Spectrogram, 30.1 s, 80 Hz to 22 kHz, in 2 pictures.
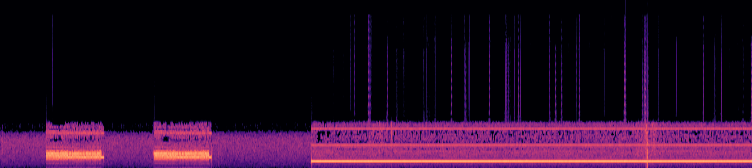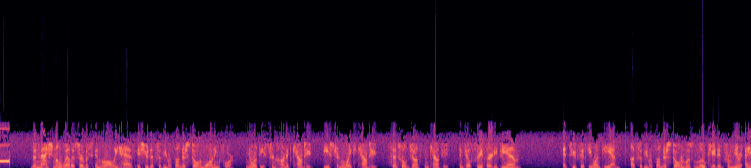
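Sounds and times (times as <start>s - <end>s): digital data bursts: 0.9s - 2.2s, 3.1s - 4.3s
steady warning alarm tone: 0.9s - 2.2s, 3.1s - 4.3s, 6.2s - 15.2s.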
